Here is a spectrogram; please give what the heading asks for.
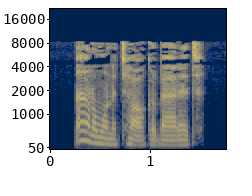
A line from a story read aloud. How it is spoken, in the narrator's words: I mumbled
